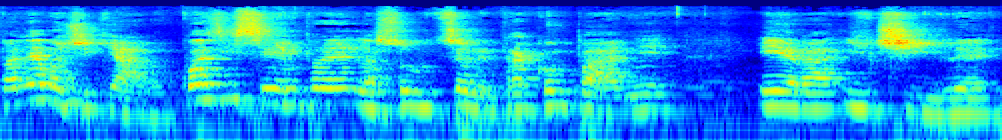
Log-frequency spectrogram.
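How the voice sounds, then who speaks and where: Amid audible room echo and noticeable background noise, a man speaks at a moderate pace in a high pitch with lively intonation. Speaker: activist and restaurateur. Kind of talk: talk to a live audience. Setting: community venue with audience.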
